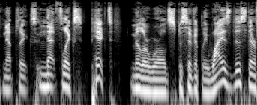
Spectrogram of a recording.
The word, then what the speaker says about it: Millar: A lot of people make that mistake because it's spelled Millar. – Yeah. – But he is Scottish and it is pronounced Miller.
